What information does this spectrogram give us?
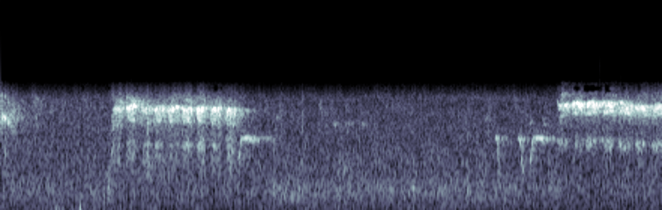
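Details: Black-rumped flameback giving two rapid rattling trills, each about one and a half to two seconds long and roughly five seconds apart, over a quiet hissy background.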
